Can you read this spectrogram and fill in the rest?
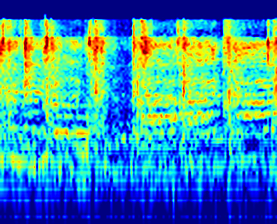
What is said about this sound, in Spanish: Espectacular la defensiva. Levanta el graderío. Qué impresionante la defensiva. Guante volteado toda la vuelta. Cruza el diamante. Y levanta a la gente con el aplauso. Miren ustedes.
